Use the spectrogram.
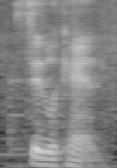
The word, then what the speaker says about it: coelacanth: Artichoke says it's pronounced as Silicant.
